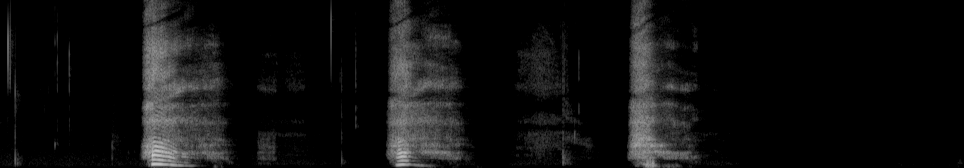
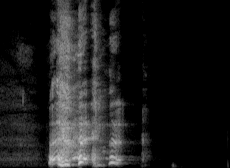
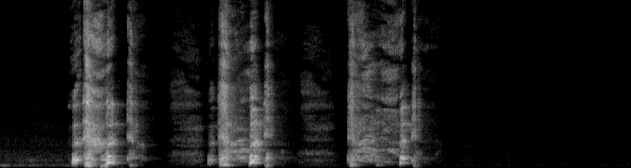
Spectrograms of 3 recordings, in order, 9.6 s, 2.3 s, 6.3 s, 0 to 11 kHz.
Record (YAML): exhalation_length: 9.6 s
exhalation_amplitude: 30875
exhalation_signal_mean_std_ratio: 0.21
cough_length: 2.3 s
cough_amplitude: 29757
cough_signal_mean_std_ratio: 0.39
three_cough_length: 6.3 s
three_cough_amplitude: 28823
three_cough_signal_mean_std_ratio: 0.31
survey_phase: alpha (2021-03-01 to 2021-08-12)
age: 45-64
gender: Female
wearing_mask: 'No'
symptom_none: true
smoker_status: Never smoked
respiratory_condition_asthma: true
respiratory_condition_other: false
recruitment_source: REACT
submission_delay: 1 day
covid_test_result: Negative
covid_test_method: RT-qPCR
